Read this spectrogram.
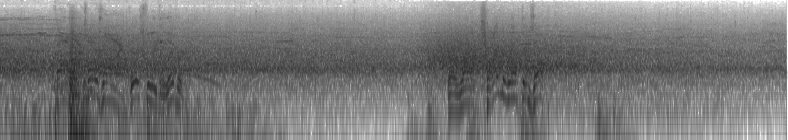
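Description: A large crowd cheers and roars in a big echoing arena.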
